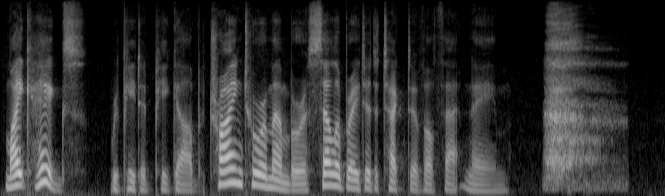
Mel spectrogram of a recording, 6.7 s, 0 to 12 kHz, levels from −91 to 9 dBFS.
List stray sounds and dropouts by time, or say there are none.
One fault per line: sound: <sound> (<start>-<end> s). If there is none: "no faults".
sound: sigh (5.4-6.3 s)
